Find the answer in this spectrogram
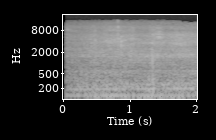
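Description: Car engine idling steadily, started in freezing weather.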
